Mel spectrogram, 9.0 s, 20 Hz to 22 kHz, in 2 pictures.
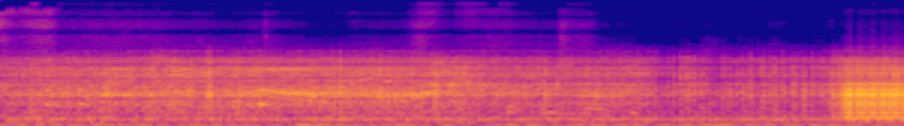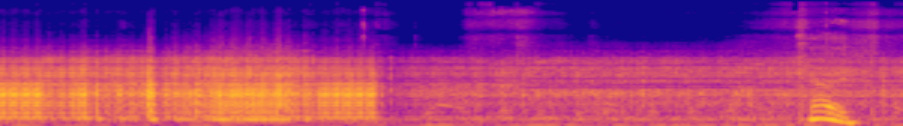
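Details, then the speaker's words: Arvin 257T tube radio after repair, some glass tubes replaced with metal tubes, few local stations: steady hiss and crackle, faint station briefly pushing through; receiver working normally. "At 117 what's there? I don't have many stations around here to As you can see it's trying to pick something up."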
